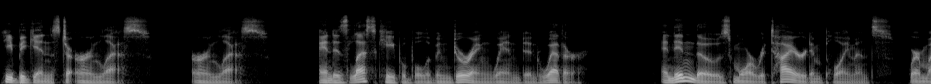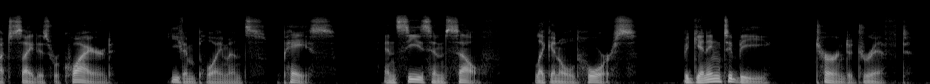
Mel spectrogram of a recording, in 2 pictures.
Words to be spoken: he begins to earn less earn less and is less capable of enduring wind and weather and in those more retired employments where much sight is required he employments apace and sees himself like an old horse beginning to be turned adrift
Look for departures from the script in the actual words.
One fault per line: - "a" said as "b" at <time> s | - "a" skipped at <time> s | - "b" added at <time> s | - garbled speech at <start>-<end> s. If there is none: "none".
none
